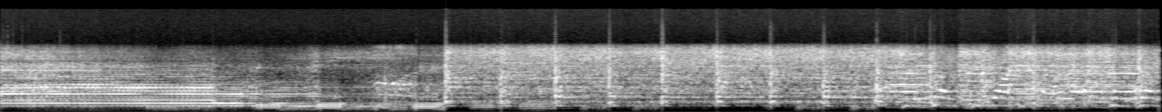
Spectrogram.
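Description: Live rock band. Sustained held notes ring for about three and a half seconds, then the drum kit comes in hard and the full band plays on with a steady beat of about two hits a second.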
